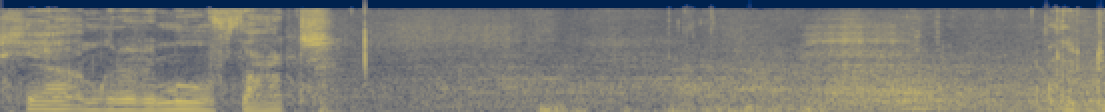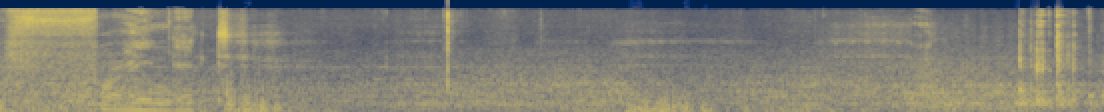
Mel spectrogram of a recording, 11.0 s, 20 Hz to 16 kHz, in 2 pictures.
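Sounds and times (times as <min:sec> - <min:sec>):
wind buffeting microphone: 0:01.5 - 0:11.0.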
